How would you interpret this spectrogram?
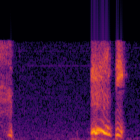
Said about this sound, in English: Wow, I'm choking, coughing, all kind of craziness going on.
